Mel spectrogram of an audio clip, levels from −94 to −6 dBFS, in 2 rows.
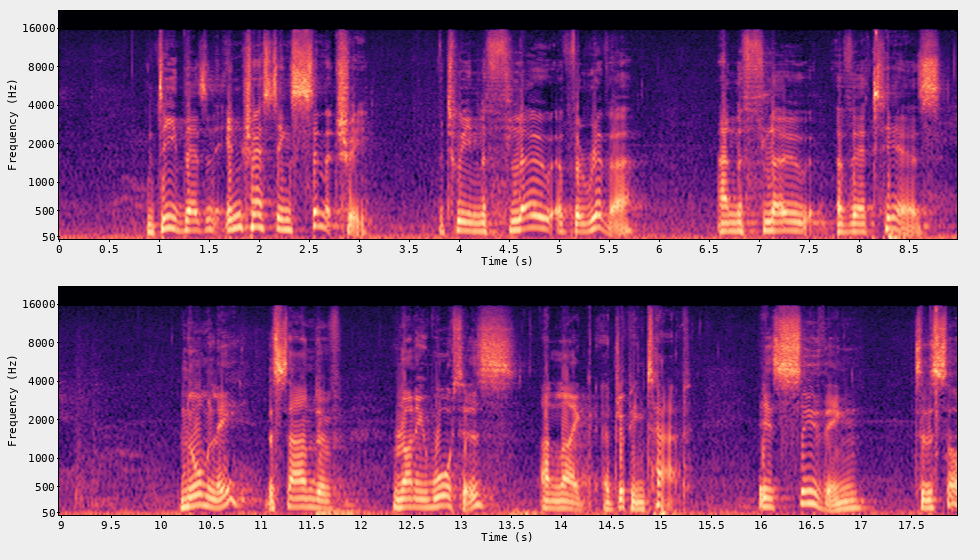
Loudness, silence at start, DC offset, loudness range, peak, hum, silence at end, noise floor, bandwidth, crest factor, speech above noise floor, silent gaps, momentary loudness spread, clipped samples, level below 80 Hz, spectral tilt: -16 LUFS; 0 s; 0.6%; 3 LU; -4 dBFS; none; 0 s; -38 dBFS; 16 kHz; 12 dB; 23 dB; none; 11 LU; under 0.1%; -34 dBFS; -4 dB/octave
